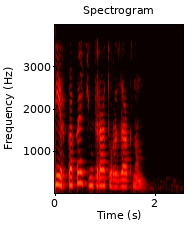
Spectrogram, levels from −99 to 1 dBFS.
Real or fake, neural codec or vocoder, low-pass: real; none; 3.6 kHz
